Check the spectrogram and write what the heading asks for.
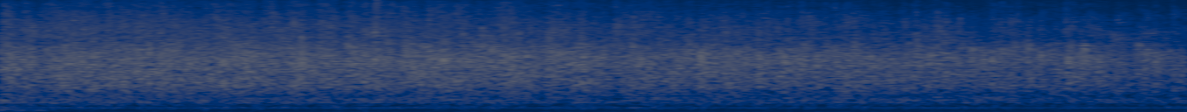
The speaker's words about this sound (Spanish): Dele un aplauso al Señor que lo merece.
